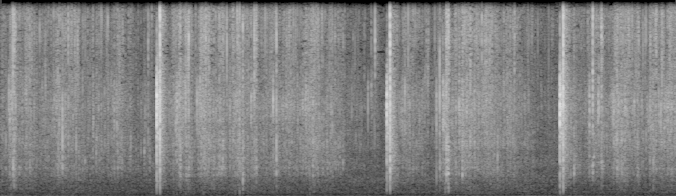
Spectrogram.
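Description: A crumpled sheet of clear plastic bubble wrap is handled, with small air bubbles pinched between thumb and fingertips. Steady bright plastic crinkling runs throughout, broken by three sharp, loud pops and a few fainter snaps.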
